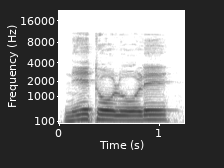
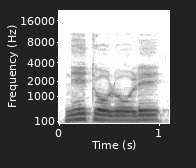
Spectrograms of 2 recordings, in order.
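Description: The two takes are said the same way.

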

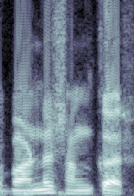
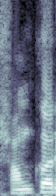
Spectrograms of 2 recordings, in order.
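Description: First: বর্ণ সংকর said as barna sangkara with open a vowels; বর্ণ সংকর with sa, not the Bengali sho-ngkor; Sanskrit pronunciation. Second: Said in the usual way. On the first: Shown as a demonstration. Scholar corrects caller, saying বর্ণ সংকর as barna sangkara. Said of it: "এটা সা উচ্চারণ হবে". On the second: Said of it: "সংকর এই যে উচ্চারণটা আমরা করছি".

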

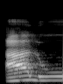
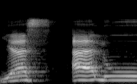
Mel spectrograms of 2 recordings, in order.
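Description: First: อาลู said clearly after a break from ยัส; correct split reading. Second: ยัสอาลู run together as one word; wrong joined reading. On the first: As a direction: separate ยัส and อาลู cleanly. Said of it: "ยัส อาลู". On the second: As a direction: say ยัสอาลู without the break, as the mistake. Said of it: "อย่ายัสอาลู นี่ไม่เอานะครับ". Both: Shown as a demonstration.

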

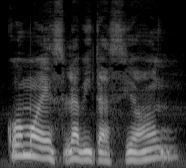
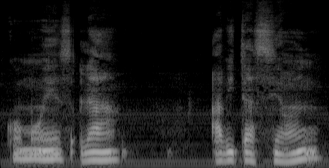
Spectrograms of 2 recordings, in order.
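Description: First: Said in the usual way. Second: Feed it to learners in pieces; dictation pace. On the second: Shown as a demonstration. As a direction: split by a long pause, softer and lower at the end. Teacher dictates question slowly. (dictado pausado, en dos partes)

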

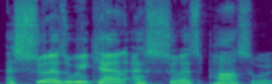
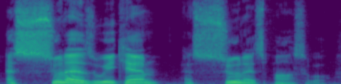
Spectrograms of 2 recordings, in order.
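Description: First: Model phrase. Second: Slow repeat-after-me. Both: Shown as a demonstration. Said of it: "시작".

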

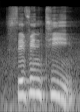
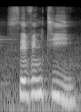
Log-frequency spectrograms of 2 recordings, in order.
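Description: The two takes are said the same way.

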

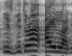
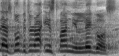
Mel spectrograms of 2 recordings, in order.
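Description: First: "Island" said as "eye-land"; silent S. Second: "Island" said as "iss-land"; sounded S. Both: Retold or imitated. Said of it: "The S is silent".

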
